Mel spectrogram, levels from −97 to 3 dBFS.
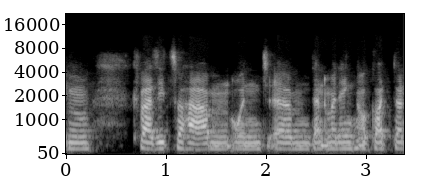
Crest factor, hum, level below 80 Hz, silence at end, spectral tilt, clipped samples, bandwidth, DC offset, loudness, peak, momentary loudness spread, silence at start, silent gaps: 16 dB; none; -70 dBFS; 0 s; -4 dB/octave; under 0.1%; 8.2 kHz; under 0.1%; -25 LUFS; -8 dBFS; 10 LU; 0 s; none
